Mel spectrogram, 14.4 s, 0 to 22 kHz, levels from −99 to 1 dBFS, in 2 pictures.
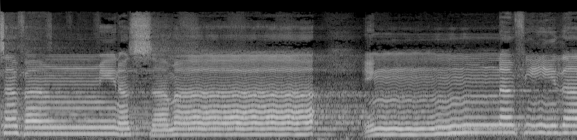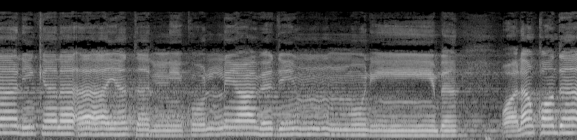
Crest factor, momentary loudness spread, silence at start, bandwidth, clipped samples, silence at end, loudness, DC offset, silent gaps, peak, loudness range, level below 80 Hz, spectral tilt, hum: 16 dB; 6 LU; 0 s; 16 kHz; under 0.1%; 0 s; -23 LUFS; under 0.1%; none; -8 dBFS; 2 LU; -56 dBFS; -5 dB/octave; none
